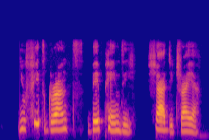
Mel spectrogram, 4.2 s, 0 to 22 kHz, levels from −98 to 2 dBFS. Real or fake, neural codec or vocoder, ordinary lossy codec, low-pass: real; none; none; none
